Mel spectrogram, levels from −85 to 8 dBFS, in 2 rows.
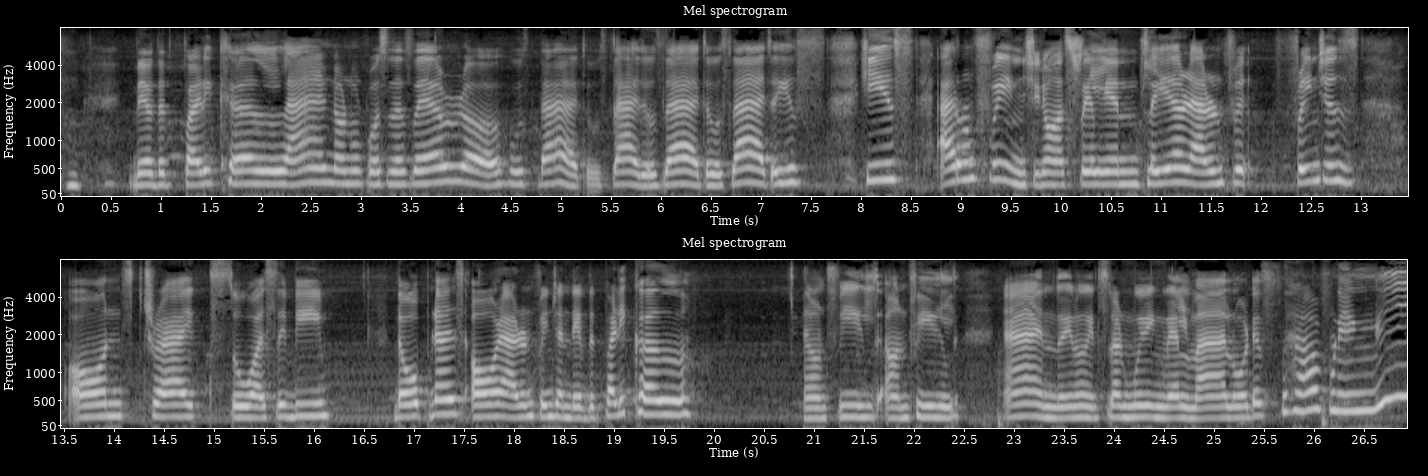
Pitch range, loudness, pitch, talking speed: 205-245 Hz, -17 LUFS, 220 Hz, 130 wpm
